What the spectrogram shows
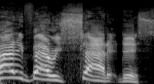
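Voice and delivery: very high mock British yelling. Teasing a speaker about his accent, mock-yelling like Paddy in British. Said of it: "It's only when I yell and talk in third person".

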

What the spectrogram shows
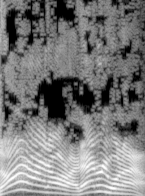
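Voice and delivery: acted, very high, loud excited call. Imitating Brett at the gun shop, getting excited: excitedly imitating Brett. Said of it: "Gets excited. He sounds like Donner".

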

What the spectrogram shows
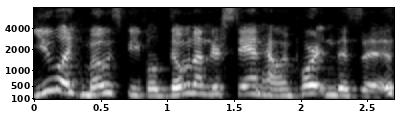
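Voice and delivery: ordinary talk

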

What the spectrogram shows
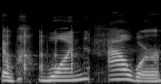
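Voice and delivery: robotic text-to-speech voice. Speaker imagines a recorded hourly voice line, done in the Microsoft Sam voice. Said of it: "like the fucking Microsoft Sam voice".

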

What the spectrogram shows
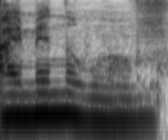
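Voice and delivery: ASMR-style reading voice, close to the mic. Reading a regression story aloud to another speaker: ASMR reading voice. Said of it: "I'm gonna read it in, like, a, maybe an A S M R".

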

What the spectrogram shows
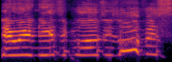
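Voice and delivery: shrill, very high and loud scornful tone. Mocking a politician's announcement of a moment of silence: imitating Hakeem Jeffries' tone of voice. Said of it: "And his tone of voice like".

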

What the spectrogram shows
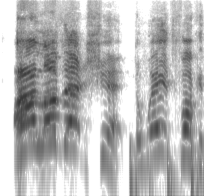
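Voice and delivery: shrill, very high screaming. Reacting excitedly to a death scene in a movie: screaming. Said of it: "sorry for screaming".

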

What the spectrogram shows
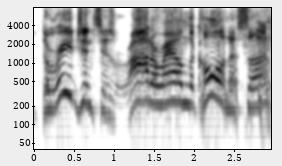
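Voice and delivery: put-on Southern woman's voice with Southern accent. Retelling what a woman said to him at school, imitating a southern woman. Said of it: "She was just this big Southern woman".

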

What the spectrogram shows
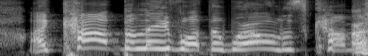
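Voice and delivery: put-on booming, very high-pitched, shrill outcry. Retelling a remark said very out loud in a theater, re-enacting it very loud. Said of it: "very out loud saying".

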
